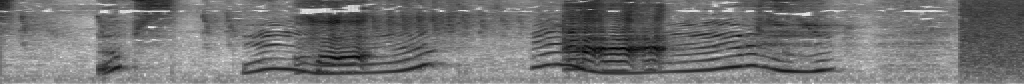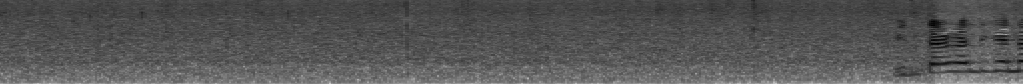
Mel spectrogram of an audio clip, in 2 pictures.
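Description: Rain falling outdoors at the start of the rainy season, a steady broadband hiss that takes over midway after a child's babbling and giggling, with a voice returning near the end.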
